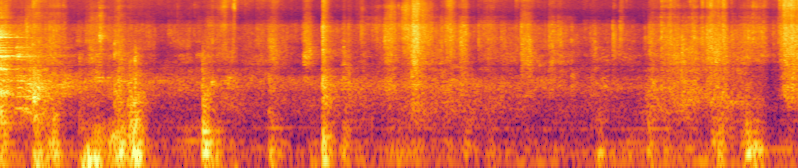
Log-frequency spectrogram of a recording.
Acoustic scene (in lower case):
elevator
